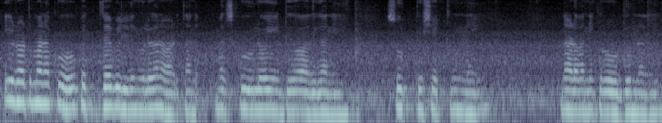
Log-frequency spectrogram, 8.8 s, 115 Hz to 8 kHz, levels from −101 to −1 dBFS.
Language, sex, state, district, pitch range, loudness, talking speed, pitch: Telugu, female, Andhra Pradesh, Srikakulam, 165-190 Hz, -34 LUFS, 115 wpm, 180 Hz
